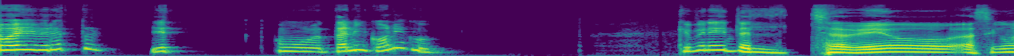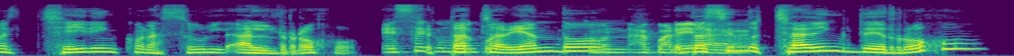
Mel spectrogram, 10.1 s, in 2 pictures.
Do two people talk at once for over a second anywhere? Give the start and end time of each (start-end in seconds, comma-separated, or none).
7.0-8.8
